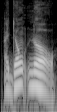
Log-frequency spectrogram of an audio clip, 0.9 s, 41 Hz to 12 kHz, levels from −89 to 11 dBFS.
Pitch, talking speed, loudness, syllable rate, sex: 130 Hz, 210 wpm, -15 LUFS, 3.9 syllables/s, male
